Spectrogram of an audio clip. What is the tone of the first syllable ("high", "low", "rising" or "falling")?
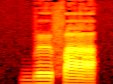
high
